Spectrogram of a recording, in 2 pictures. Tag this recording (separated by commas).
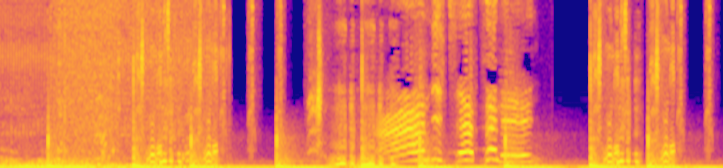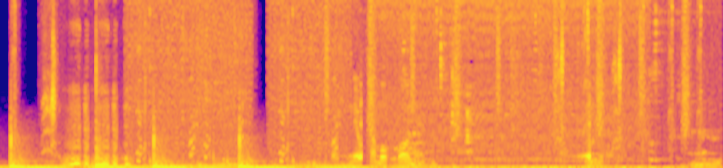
Music, Speech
